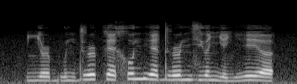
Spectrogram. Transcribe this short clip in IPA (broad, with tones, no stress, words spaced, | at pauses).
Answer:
ʎə˞˨bʱu˨nʲdʱə˞˦kɛ˦˨ xo˦nʲ ɦɛ˦ dʱə˞˦nʲ zʲu˧ɐ̯ɲe˨ʎ ɦe˦˨ɐ̯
